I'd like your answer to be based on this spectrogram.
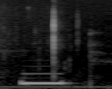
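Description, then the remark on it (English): A mobile phone notification sounds once: a short, steady electronic beep lasting under half a second, fairly loud, with a faint click near its end and no talking. “Oh yeah, that was my phone.”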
